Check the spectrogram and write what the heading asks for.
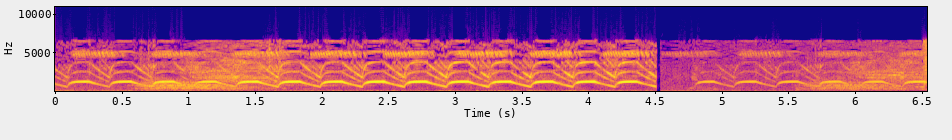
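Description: Electronic siren in a fast yelp: a rapid up-and-down wail repeating about four times a second, breaking off briefly about four and a half seconds in and then resuming, with a steady low hum underneath.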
